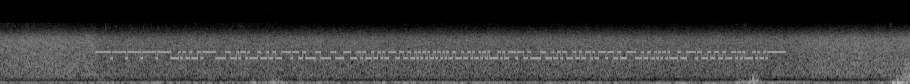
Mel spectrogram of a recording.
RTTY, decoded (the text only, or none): THE MUTTON BIRDS DEBUT ALBUM REMAINED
